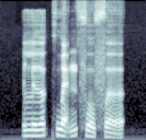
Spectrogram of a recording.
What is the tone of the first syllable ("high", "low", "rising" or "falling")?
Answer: rising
